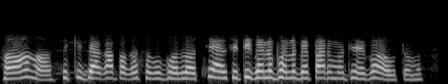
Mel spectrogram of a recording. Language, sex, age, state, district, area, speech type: Odia, female, 18-30, Odisha, Nabarangpur, urban, conversation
